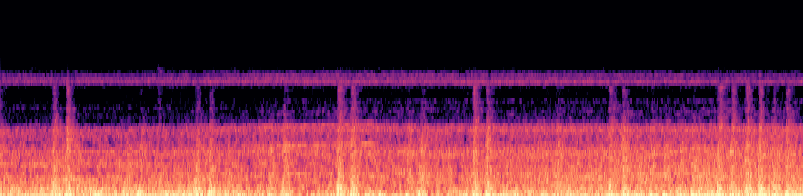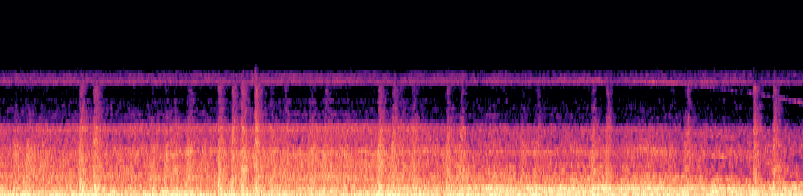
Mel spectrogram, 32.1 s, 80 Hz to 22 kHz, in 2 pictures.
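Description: Moderus Gamma LF 03 AC low-floor tram running along street track, heard from the front cab: a steady rumble of wheels on rails with scattered clicks and a steady high whine, which starts to fall in pitch near the end.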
